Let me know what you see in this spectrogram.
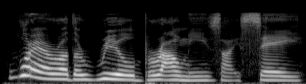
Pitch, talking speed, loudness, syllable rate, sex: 225 Hz, 135 wpm, -16 LUFS, 3.4 syllables/s, female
